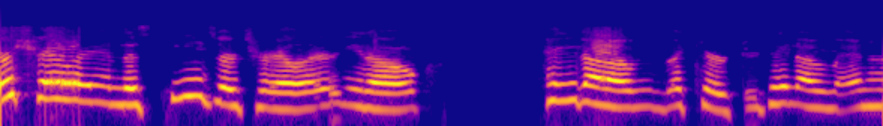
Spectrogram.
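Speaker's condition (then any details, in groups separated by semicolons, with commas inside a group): Cerebral palsy, spastic; from birth, muscle spasms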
